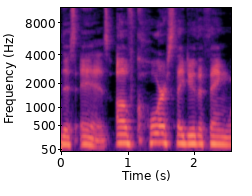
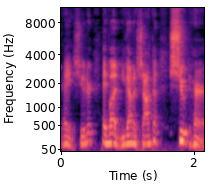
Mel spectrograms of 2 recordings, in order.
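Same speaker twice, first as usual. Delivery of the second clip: mock muttering under the breath; 4 dB louder than usual. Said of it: "under my breath going".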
